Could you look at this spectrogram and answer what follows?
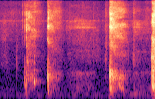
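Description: A child gives a short run of dry, harsh coughs.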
